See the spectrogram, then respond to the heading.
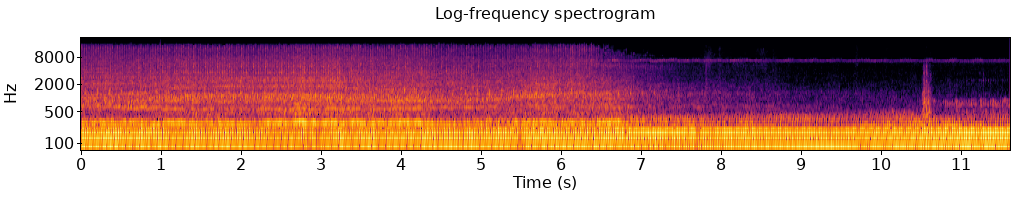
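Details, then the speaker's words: A Golf R, running with very low idle vacuum, has a faint high whirring from the engine bay over a steady engine note. The whir speeds up with revs, and its source is unknown. "there's a bit of a weird noise coming from the engine bay so shut it down like a whirring that actually got a little bit faster when you it did get faster when you revved it a little bit"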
